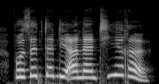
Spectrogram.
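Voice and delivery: put-on high-pitched childish question; boy calling up. A narrator's reading. Boy questions the cat above, calling up. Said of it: "rief der kleine Häwelmann hinauf".

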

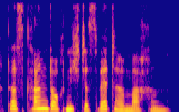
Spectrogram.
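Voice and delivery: plain reading voice

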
